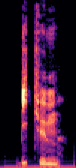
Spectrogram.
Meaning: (noun) 1. bitumen, asphalt, tar 2. street, sidewalk; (verb) inflection of bitumer: 1. first/third-person singular present indicative/subjunctive 2. second-person singular imperative
- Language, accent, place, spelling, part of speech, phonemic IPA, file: French, France, Lyon, bitume, noun / verb, /bi.tym/, LL-Q150 (fra)-bitume.wav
